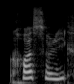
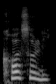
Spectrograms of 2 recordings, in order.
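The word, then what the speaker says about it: xxxHOLiC: Crossolix, on prononce. Ah. Ouais, ça me fait bizarre de dire ça, mais c'était parce que j'ai l'habitude de dire XXX, mais c'est en même temps, c'est bizarre. Crossolix, faudrait vraiment que je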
